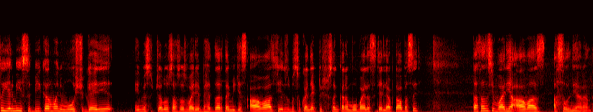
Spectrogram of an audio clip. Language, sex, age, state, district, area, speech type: Kashmiri, male, 18-30, Jammu and Kashmir, Pulwama, urban, spontaneous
